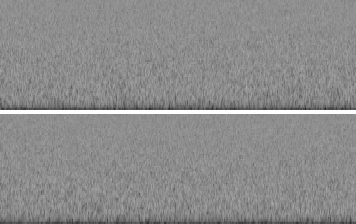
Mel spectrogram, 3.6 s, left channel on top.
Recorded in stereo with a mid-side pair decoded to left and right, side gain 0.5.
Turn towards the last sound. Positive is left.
No sound to turn to.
